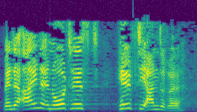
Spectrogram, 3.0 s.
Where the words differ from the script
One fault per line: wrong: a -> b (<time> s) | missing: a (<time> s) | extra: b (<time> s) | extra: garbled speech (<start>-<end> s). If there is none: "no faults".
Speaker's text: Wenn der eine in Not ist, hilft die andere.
no faults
